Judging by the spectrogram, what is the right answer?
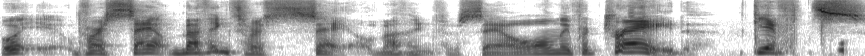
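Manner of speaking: high witch voice. Describing a scene from Spirited Away, the speaker performs a Baba Yaga witch voice. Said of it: "like a Baba Yaga".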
